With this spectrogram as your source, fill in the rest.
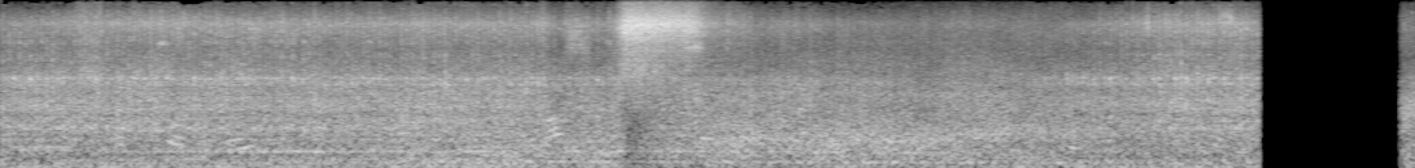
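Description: A heavy truck engine rumbles as the lorry pulls out slowly.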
